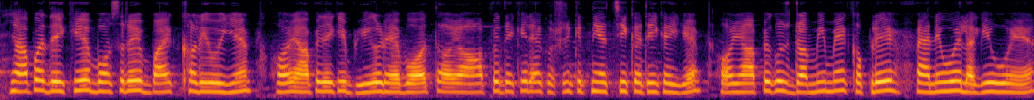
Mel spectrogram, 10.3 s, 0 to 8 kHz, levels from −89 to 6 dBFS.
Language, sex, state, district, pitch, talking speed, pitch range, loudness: Hindi, female, Bihar, Darbhanga, 265 Hz, 205 wpm, 255-280 Hz, -13 LUFS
